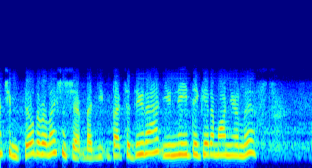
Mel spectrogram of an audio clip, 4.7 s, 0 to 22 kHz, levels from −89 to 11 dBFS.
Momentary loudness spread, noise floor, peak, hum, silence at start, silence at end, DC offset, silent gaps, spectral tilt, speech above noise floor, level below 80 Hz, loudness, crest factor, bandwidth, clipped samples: 7 LU; -46 dBFS; -10 dBFS; none; 0 s; 0.4 s; under 0.1%; none; -5 dB/octave; 24 dB; -76 dBFS; -23 LUFS; 14 dB; 4.8 kHz; under 0.1%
